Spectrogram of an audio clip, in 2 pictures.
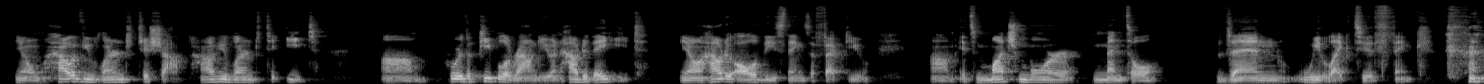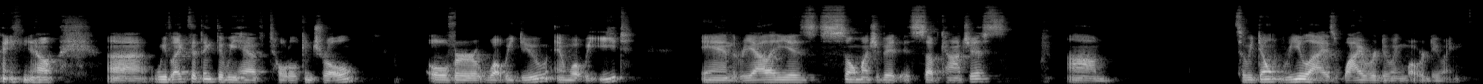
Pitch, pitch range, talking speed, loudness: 105 Hz, 100-115 Hz, 175 wpm, -23 LUFS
